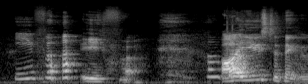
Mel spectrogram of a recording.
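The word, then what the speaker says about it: Aoife: fifa which how to say it i wait pronounced eva i used to think that this was fiona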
